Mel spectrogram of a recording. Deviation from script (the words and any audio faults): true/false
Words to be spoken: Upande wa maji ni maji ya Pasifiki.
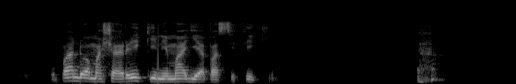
true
